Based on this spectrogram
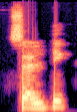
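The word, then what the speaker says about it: Celtic: अगला शब्द है सी ई एल टी आई सी सेल्टिक एक प्रकार की प्राचीन भाषा है।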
